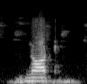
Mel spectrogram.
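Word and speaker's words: knot: করলে নি উচ্চারণটা আসবে যেখানে কে তোমাদের সম্পূর্ণভাবে সাইলেন্ট থাকে নি মানে হাটু নি তারপর হল নট নট নো নো কে এন ওড নো দেখটা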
